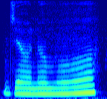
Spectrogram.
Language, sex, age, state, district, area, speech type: Punjabi, female, 18-30, Punjab, Sangrur, urban, read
